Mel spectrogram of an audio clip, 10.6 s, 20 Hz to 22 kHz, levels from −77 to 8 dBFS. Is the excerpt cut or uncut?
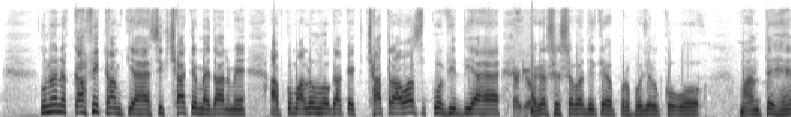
cut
